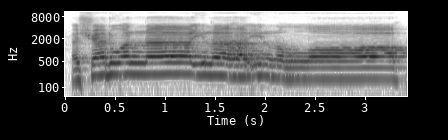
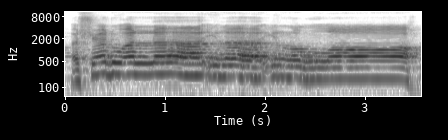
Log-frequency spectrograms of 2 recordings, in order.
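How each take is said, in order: Both takes have the same delivery.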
